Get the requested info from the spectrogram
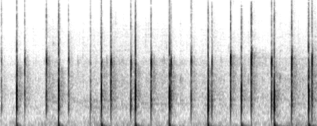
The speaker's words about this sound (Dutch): En dan wordt er op een dag geklapt voor de mensen in de zorg. Ik kan niet klappen met de microfoon in de hand. Ja, ik hoor klappen. Nou, nou best veel.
